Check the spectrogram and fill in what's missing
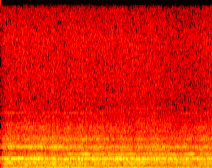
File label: SPATMOS; East West - Global Sounds; SPATIAL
